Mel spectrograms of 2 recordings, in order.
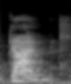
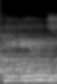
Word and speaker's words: Cannes: half an hour yeah from can can can not canes not guns not cans but can please learn how to say it right for god's sake my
